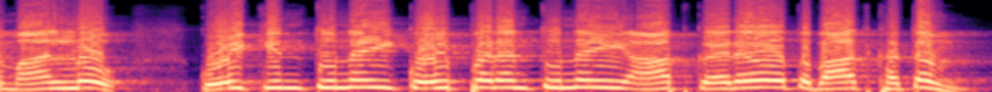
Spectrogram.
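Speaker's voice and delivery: very high, loud declaration; emphatic surrender. Acted. Preacher voices a disciple accepting the guru's word, fervently emphatic. Acts out total obedience to guru.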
